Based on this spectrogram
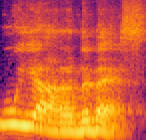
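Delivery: put-on loud Italian accent. Retelling what a man says after taking euros from an ATM, Italian accent. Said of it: "dice con acento italiano".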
